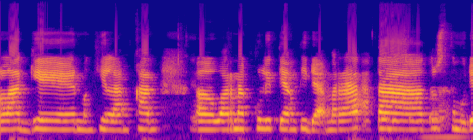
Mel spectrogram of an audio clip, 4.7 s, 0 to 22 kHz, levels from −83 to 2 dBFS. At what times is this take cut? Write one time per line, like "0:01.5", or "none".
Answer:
none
